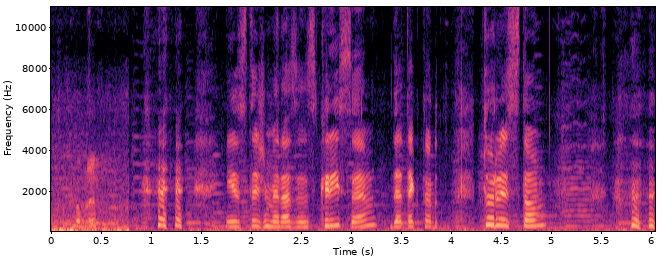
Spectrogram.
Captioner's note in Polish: śmiech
